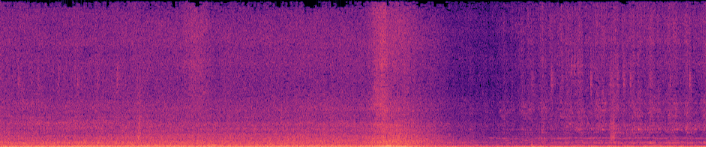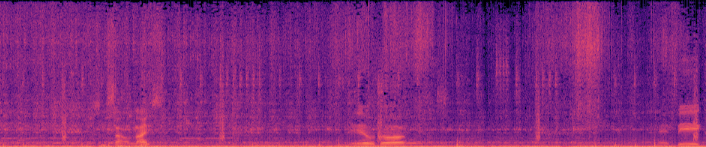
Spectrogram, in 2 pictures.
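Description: Classic Chevrolet car engine idling, with a short rise in pitch about five seconds in, after which it runs on at a steady, quieter low idle.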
